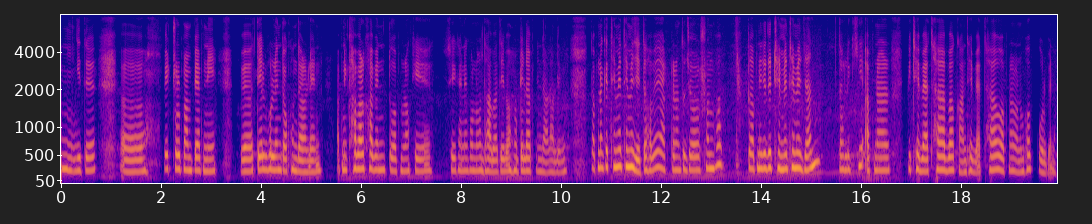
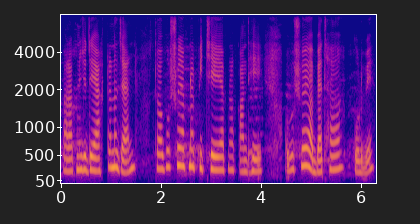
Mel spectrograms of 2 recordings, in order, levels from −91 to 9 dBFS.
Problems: none marked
